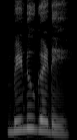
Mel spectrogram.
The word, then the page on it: ಬಟ್ಟೆಗೆಡು: kannada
